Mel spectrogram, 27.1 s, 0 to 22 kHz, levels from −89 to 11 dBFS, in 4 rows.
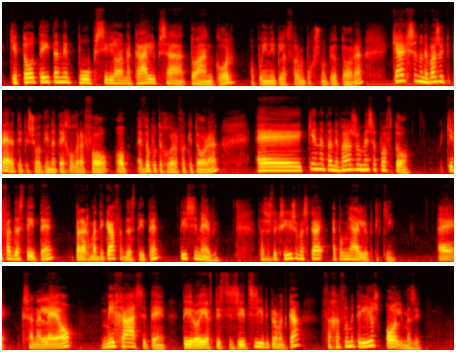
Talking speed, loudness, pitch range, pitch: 155 wpm, -20 LUFS, 125-185 Hz, 145 Hz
